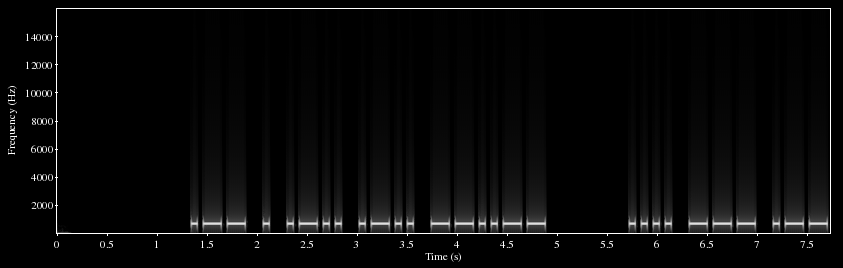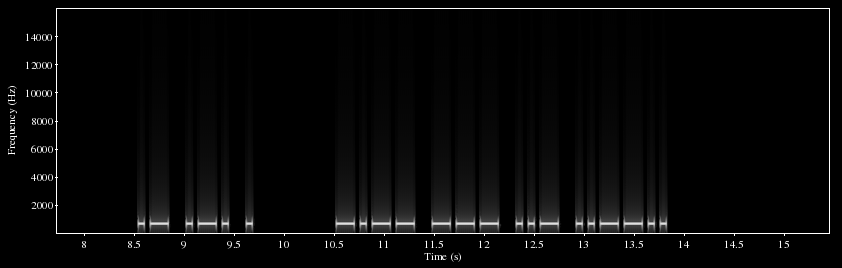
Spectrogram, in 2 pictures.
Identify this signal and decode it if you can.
Morse code, heard as a keyed tone, about 19 wpm, 700 Hz. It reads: WELL, HOW ARE YOU?
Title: 2x Word-Spacing - Sentences from Top 200 Words - 20wpm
